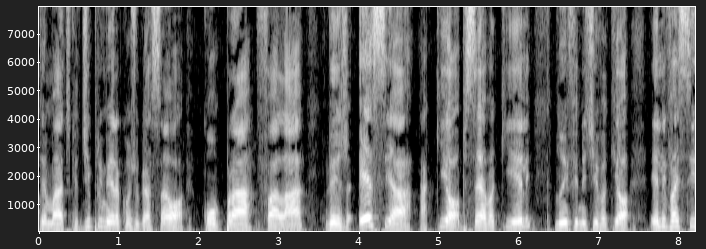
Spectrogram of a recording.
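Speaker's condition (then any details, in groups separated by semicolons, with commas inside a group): No condition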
